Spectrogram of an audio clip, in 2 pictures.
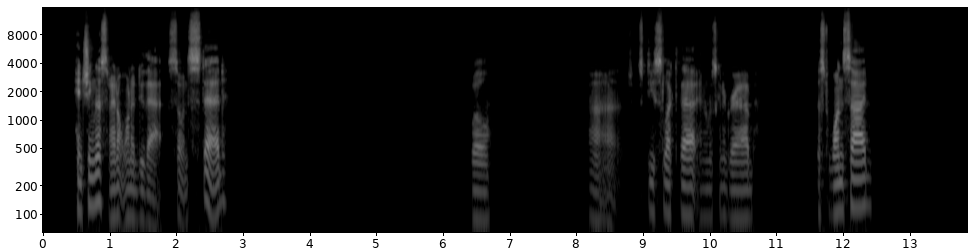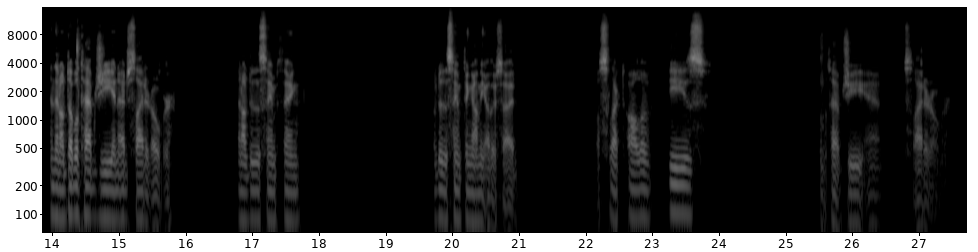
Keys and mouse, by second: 1.5 ctrl+z, 2.0 click, 2.6 middle click, 3.5 KP_3, 4.1 z, 5.0 click, 5.9-7.5 drag, 7.6 click, 8.2 shift+click, 10.0-11.5 drag, 11.9 z, 14.4 g, 14.5 g, 15.6 click, 18.0 alt+click, 19.0 KP_3, 19.7 shift+click, 20.5 z, 21.8-23.3 drag, 24.2 z, 25.5 g, 25.7 g, 27.3 click.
